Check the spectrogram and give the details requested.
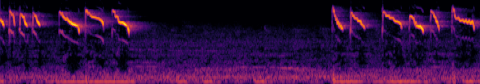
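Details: Oriental white-eye in the standard dense, long ngalas song style, used as a lure to trigger singing. A burst of fast, high, slurred twitters, a quiet gap of about two seconds, then another tight run of shrill notes.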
